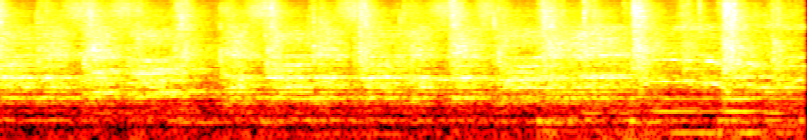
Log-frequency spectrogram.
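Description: Large congregation singing a worship song together with the worship band, over a steady beat of about two strokes a second. Deeper bass notes come in about six seconds in.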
